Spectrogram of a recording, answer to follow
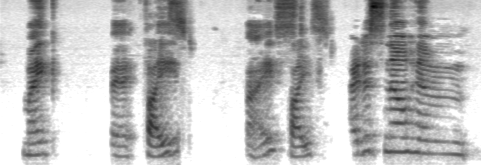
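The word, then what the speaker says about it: Faist: Mike Feist.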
